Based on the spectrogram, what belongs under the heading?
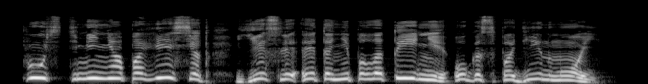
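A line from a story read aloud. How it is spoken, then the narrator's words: Sudden shout. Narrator (Russian): вдруг закричал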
